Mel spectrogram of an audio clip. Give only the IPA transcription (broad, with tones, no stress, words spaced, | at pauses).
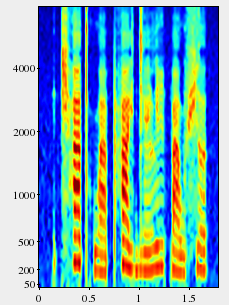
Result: t͡ɕʰa˦t̪ʰwa˨˩ pʰa˥˧jd͡zẽ˧ li˧pa˨˩w ɕə˥˧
